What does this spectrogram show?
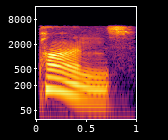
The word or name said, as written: pons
